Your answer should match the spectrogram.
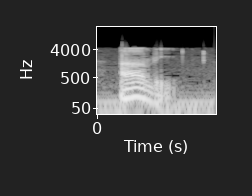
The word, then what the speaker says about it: early: 俺の授業に遅れるな。early 反対 late, early 反対 late, ear, ear ですけど、ear, er, early.スペリングで言うと earth E-A-R-L-Y early earth learn hear hard hard er 日本語のあいうええと言いながら、日本語のえの発音でえという、まあ、こういう説明ですが early earth learn L を取ると earn 稼ぐ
